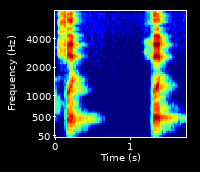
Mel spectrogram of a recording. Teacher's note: remember the sound it's the short uh foot not the long o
